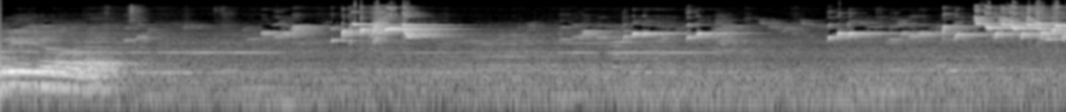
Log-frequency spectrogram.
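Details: European goldfinch song on a track for teaching young goldfinches: a brief low voice-like sound opens, then phrases of high whistled and twittering notes with pauses, ending in a dense sparkling jangle.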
